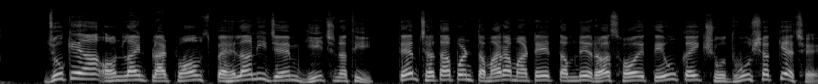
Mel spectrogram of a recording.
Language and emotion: Gujarati, neutral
